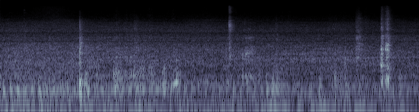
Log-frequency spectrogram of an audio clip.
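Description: Quiet, steady low rumble of background noise with a few faint, sharp clicks spread through it.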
